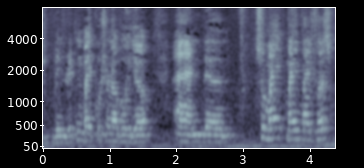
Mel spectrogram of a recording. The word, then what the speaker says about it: Kushanava: So first, I'm very happy to say hello to Kushanava Choudhury, whose name rhymes with mine. Because my name is Arunava in Bangla.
